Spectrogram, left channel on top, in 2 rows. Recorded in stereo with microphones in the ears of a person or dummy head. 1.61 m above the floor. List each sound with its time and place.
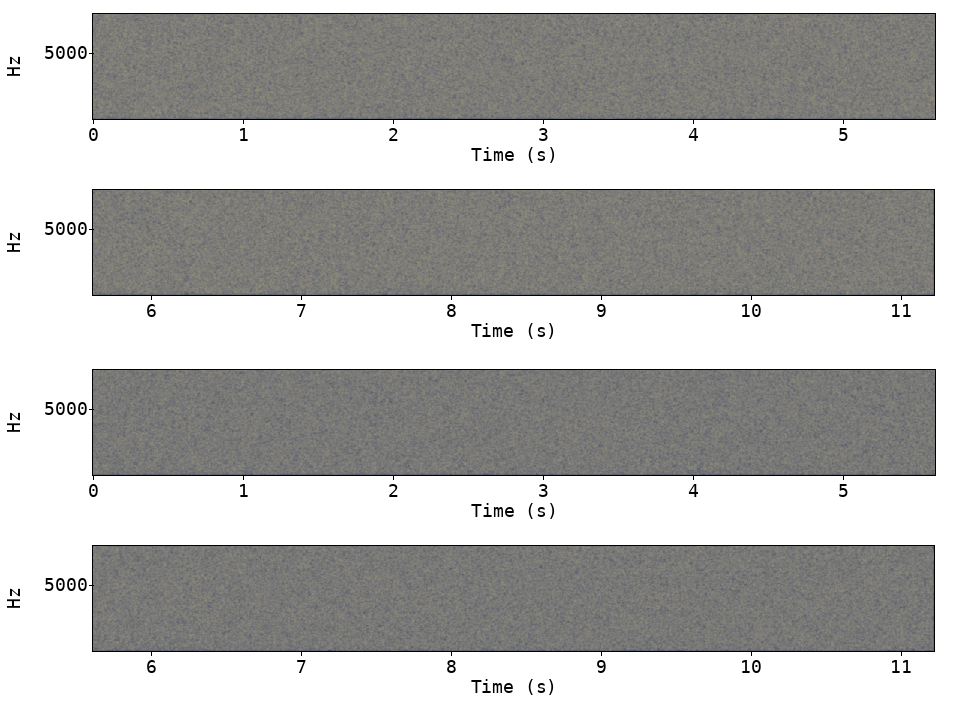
Only background noise.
